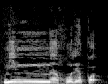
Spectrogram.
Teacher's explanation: والميم عندي شديدة نتيجة الإدغام فهيمشي فيها زمن غنة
